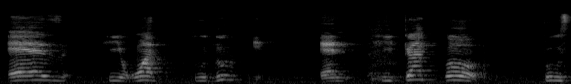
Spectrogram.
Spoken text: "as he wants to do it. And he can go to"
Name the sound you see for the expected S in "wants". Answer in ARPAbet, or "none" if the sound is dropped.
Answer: none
